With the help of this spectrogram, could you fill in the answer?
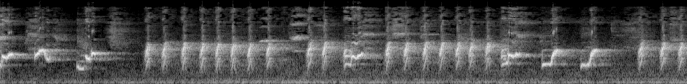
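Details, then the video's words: Straw-headed bulbul singing, recorded in a cave said to be haunted: rich, loud whistled phrases, a few slurred stepping notes followed by a fast run of sharp, bright repeated notes, with short dips and warbled turns between bursts. "MP3 suara cucak rawa"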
